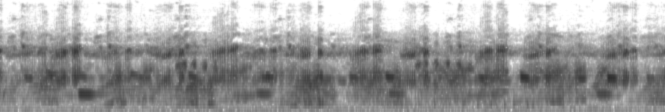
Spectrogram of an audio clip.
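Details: Frogs croaking in a dense chorus, many overlapping calls stacked between low and high pitch, short tonal notes and raspy bursts repeating roughly every half second with no pause.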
